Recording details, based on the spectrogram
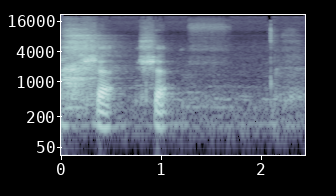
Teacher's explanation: Gori adalah bagian lidah. Kemudian dalam tariqatul khuruj al-hawa dia termasuk ihtikaki juga, yaitu adanya gesekan. Dalam wadul autar atau pita suaranya ketika diucapkan itu mahmus, adanya getaran.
